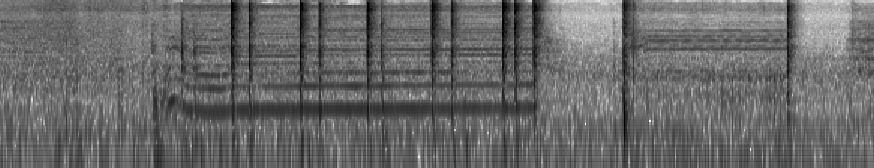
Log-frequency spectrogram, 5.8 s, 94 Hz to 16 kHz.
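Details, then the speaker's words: Tesla Model 3 power driver's seat: short, squeaky mid-high creaks in a broken series as the seat moves up, but not when it moves back and forth. Recalibration didn't help; Tesla ordered a motor, but the owner suspects the frame. "so you can hear that and I've recalibrated the seats it didn't help uh Tesla ordered the electric motor but I don't think that's the electric motor because when you go back and forth you don't hear it but when it goes up I think it's the frame or something"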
